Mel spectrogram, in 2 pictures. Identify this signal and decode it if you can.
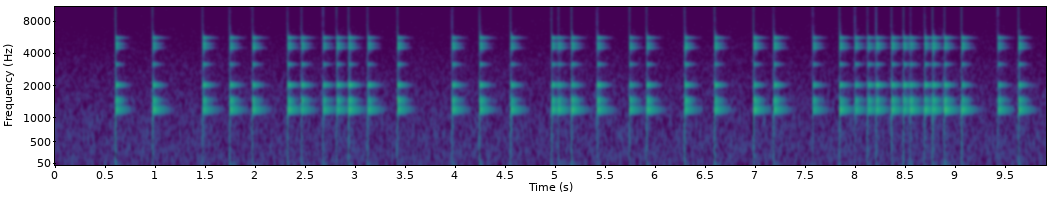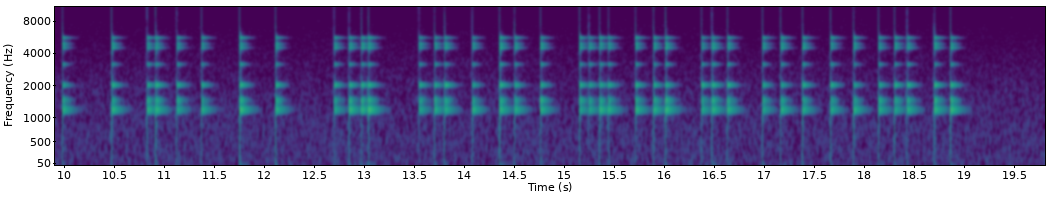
Irregular taps on a metal pipe. There is no code.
